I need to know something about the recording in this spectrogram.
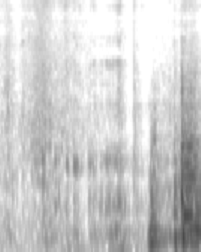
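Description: Steel arms and friction joints of a Kumewa Typ B articulated machine lamp rubbing and scraping as the lamp is swung over, then a short pitched groan near the end.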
